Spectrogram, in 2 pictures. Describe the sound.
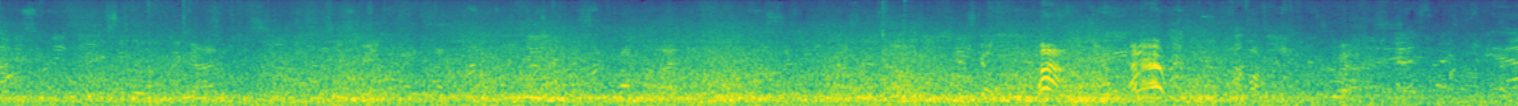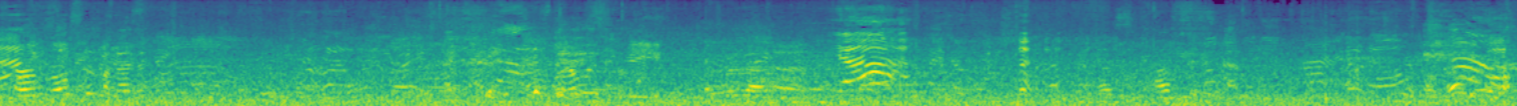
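Dense chatter of tourists fills Times Square in New York, many overlapping voices blending into a steady murmur with occasional brighter calls and shouts rising above it, continuous and moderately loud throughout.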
